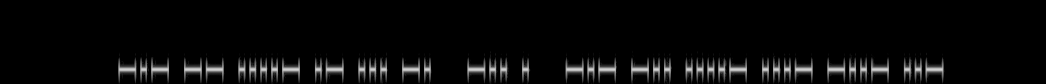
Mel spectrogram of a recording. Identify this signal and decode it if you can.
Morse code, heard as a keyed tone, about 22 wpm, 700 Hz. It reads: KM4ASN DE KD4VXU
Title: USA Callsign DE Callsign - 6 Characters - 22wpm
